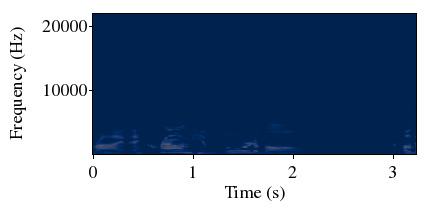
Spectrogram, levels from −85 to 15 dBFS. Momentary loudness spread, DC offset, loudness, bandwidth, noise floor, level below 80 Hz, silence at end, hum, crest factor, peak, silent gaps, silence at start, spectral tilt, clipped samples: 8 LU; under 0.1%; -64 LUFS; 14.5 kHz; -87 dBFS; -86 dBFS; 0 s; none; 18 dB; -48 dBFS; none; 0 s; -2.5 dB/octave; under 0.1%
